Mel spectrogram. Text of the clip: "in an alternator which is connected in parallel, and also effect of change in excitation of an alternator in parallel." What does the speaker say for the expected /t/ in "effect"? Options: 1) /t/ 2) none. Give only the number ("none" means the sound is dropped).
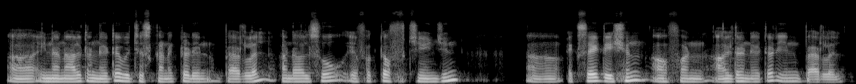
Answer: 1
